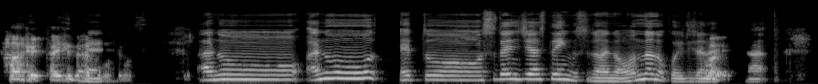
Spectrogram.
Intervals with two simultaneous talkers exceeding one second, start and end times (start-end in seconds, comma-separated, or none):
none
